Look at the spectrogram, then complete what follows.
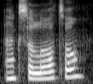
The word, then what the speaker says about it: axolotl: Axolotl. Axolotl.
